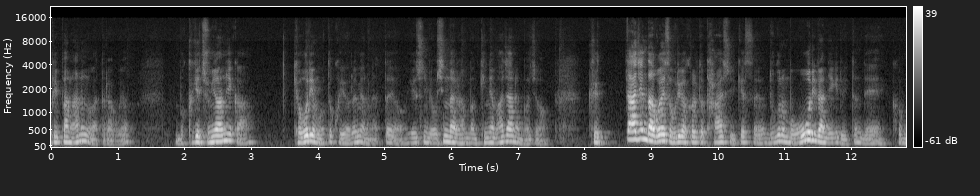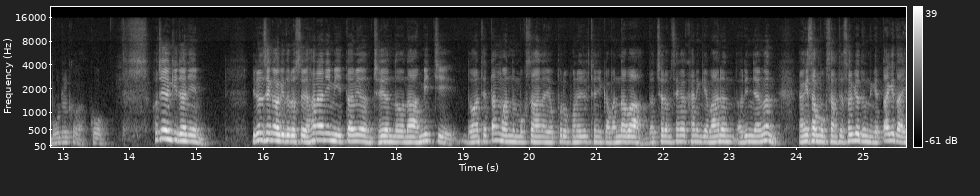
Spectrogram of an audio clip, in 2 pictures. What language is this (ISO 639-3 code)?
kor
